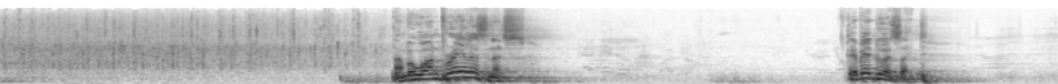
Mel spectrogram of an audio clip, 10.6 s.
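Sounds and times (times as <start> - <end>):
audience clapping: 0.0 - 4.8
speech: 3.9 - 5.4, 8.5 - 9.4.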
